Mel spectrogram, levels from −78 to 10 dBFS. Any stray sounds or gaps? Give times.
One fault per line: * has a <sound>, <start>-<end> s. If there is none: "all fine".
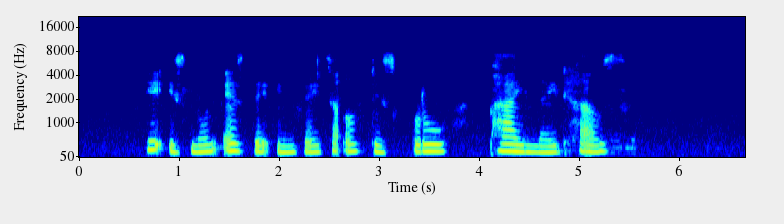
all fine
